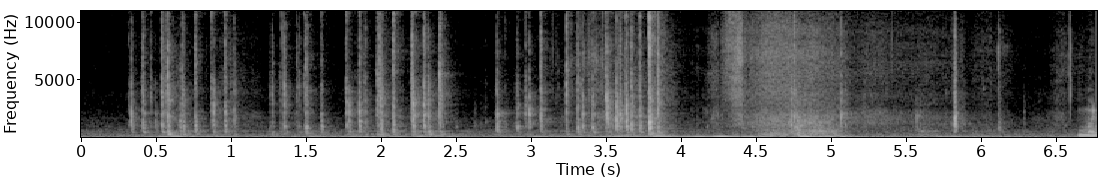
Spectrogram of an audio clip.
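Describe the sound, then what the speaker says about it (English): Computer keyboard keys clack in quick, irregular bursts close to the microphone, moderately quiet, with brief pauses between flurries and no talking. "When you guys hear that, I'm setting my keyboard up."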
